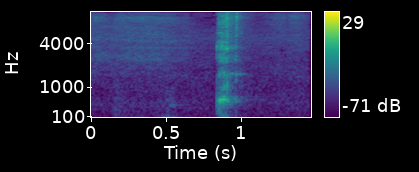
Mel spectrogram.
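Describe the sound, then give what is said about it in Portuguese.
A person sitting on a sofa lets out a single short burp abruptly after a moment of near silence, loud and throaty, then fading quickly into quiet. “Pronto, aí arrotei também, foda-se.”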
